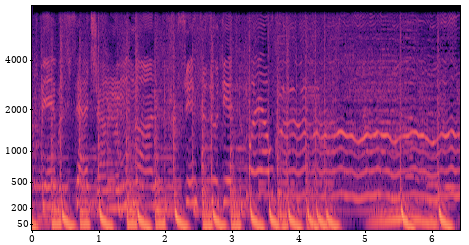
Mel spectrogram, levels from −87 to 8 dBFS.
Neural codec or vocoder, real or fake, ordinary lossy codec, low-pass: none; real; none; 7.2 kHz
